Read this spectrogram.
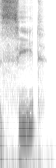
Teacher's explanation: you're really like spreading your lips wide and tensing your tongue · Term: e e sound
